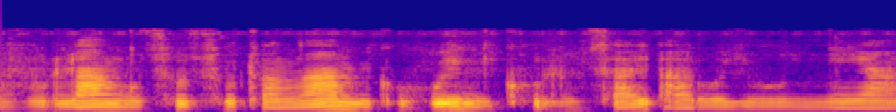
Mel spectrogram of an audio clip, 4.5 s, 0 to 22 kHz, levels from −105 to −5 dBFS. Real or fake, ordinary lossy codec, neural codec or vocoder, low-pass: real; MP3, 96 kbps; none; 7.2 kHz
